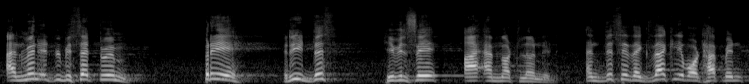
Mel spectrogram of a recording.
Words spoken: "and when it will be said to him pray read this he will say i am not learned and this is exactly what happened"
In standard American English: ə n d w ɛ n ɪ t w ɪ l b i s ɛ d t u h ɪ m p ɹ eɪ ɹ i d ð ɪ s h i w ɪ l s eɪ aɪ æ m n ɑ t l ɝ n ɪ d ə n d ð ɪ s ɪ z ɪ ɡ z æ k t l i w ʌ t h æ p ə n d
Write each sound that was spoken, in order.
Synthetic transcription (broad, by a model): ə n d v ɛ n ɪ t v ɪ l b i s ɛ d t u h ɪ m p ɹ eɪ ɹ i d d ɪ s h i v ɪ l s eɪ aɪ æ m n ɑ t l ɝ n ɪ d ə n d ɪ s ɪ z ɪ ɡ z æ k t l i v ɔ t h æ p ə n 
